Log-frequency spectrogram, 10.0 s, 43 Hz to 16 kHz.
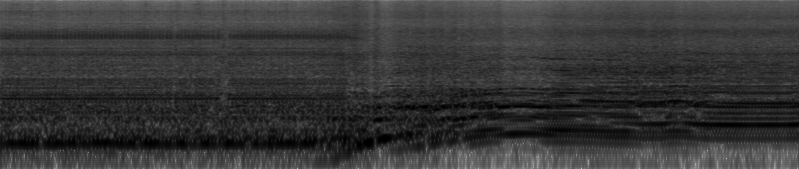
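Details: Chevy 383 stroker crate engine with Holley 750 double-pumper carburetor, MSD Pro Billet distributor and March pulley kit, good oil pressure and AFRs: deep rumble, then pitch climbs cleanly through a pull with no knocks or misses. Healthy revving.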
